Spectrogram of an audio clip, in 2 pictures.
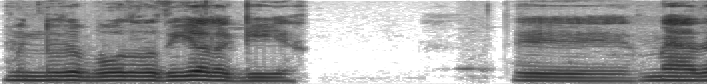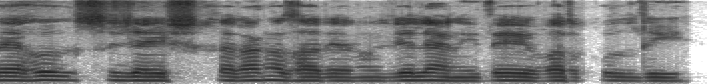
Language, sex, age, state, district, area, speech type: Punjabi, male, 30-45, Punjab, Amritsar, urban, spontaneous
